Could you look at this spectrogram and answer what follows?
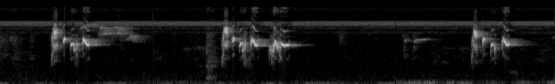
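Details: Sooty-headed bulbul song used to lure replies: three bubbly phrases of rapid descending notes, the middle one longer and rolling, with a faint whistled note and a low hum late on, plus a constant high hiss.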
